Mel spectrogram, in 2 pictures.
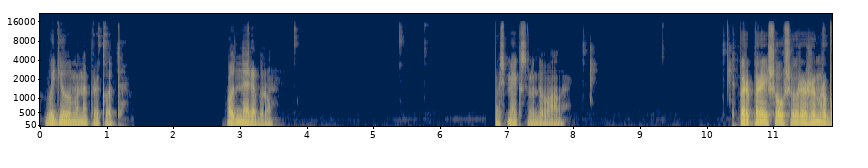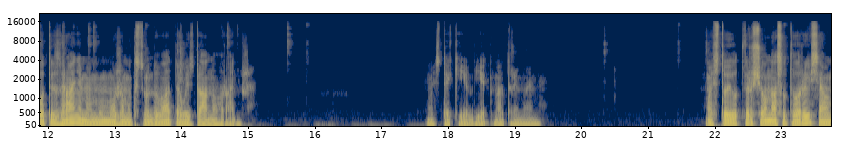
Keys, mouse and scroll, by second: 0.9 click, 2.0 middle click, 5.3-6.4 drag, 8.0-9.2 middle drag, 10.2-11.2 middle drag, 11.8-13.8 drag, 13.8-15.0 middle drag, 15.5 click, 16.0 click, 20.2 middle click, 21.3 middle click, 21.8-22.9 middle drag.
